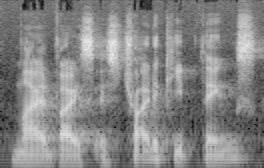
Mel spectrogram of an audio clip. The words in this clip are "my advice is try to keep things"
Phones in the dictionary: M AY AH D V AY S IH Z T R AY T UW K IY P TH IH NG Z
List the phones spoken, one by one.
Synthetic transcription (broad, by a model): M AY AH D V AY S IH S T R AY T UW K IY P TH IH NG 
